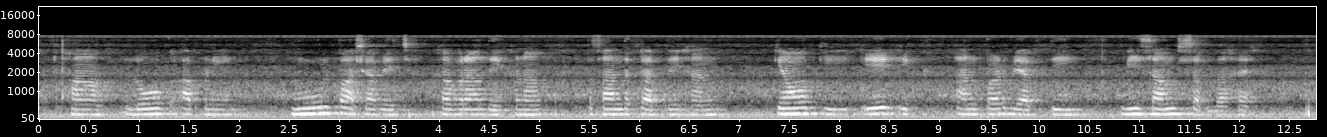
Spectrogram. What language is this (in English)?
Punjabi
